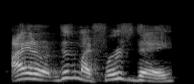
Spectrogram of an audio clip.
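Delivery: ordinary talk, nothing marked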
